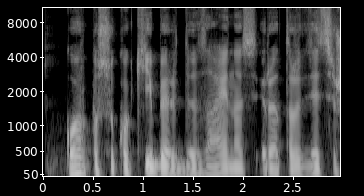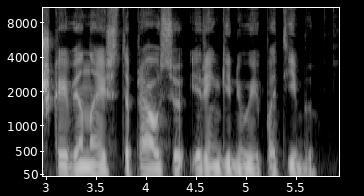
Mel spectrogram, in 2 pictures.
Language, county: Lithuanian, Vilnius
